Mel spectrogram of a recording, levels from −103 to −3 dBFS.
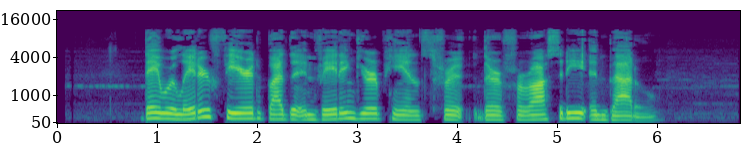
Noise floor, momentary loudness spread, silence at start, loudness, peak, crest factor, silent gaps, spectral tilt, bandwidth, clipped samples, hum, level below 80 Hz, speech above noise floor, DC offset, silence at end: -67 dBFS; 8 LU; 0.9 s; -23 LUFS; -4 dBFS; 22 dB; none; -5 dB/octave; 11.5 kHz; under 0.1%; none; -76 dBFS; 43 dB; under 0.1%; 0.85 s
